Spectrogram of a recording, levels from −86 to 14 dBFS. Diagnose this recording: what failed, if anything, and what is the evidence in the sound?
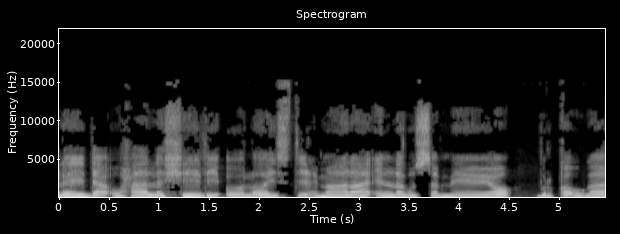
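The codec stage failed throughout this speech clip. Nothing exists above 15.2 kHz, which shows on a spectrogram as a flat ceiling, and two layers of coding artefacts sound together. This is likely transcoding between lossy codecs, which fits MP3 near 64 kbit/s re-encoded as AAC-LC near 48 kbit/s.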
